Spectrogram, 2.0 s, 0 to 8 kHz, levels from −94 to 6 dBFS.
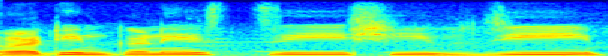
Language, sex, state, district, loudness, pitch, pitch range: Marwari, female, Rajasthan, Nagaur, -16 LUFS, 240 Hz, 230-245 Hz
